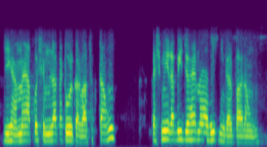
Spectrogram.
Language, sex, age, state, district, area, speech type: Urdu, male, 18-30, Uttar Pradesh, Shahjahanpur, urban, conversation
